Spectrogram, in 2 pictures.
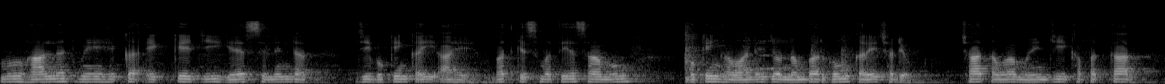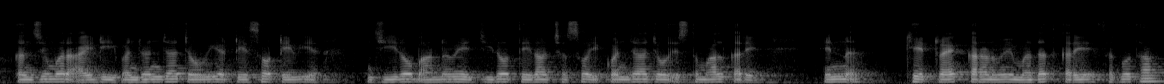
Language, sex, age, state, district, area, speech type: Sindhi, male, 30-45, Gujarat, Kutch, urban, read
